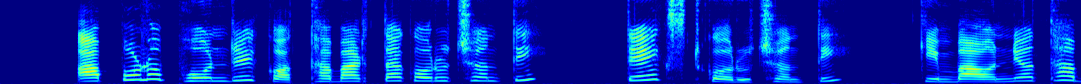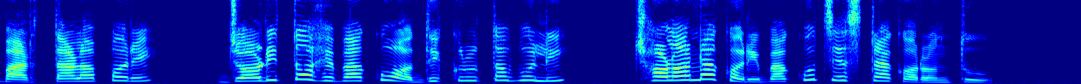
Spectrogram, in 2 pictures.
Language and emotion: Odia, neutral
